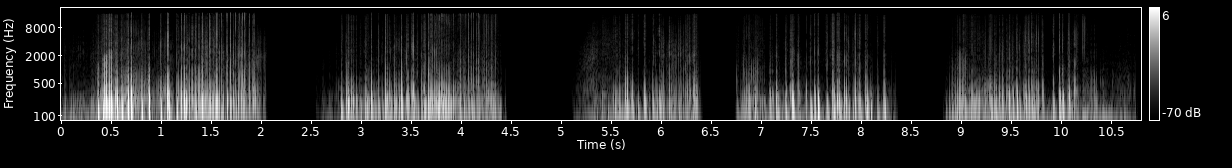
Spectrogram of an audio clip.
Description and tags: I needed something that sounds like a growing mushroom or something like that.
